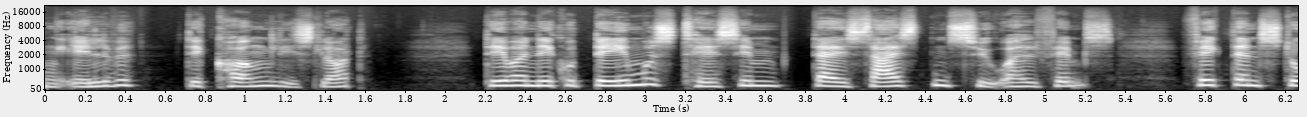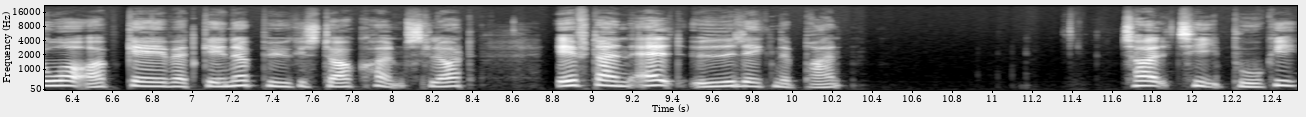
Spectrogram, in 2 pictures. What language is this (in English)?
Danish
